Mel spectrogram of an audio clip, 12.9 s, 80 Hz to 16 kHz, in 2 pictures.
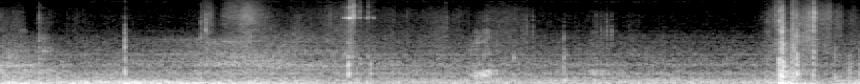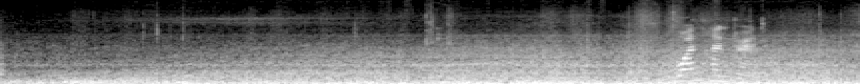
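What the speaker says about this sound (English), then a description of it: "Now I went to sport mode and we're gonna do the acceleration." Steady road and motor rumble builds with a brief thump, then a rising whine as a BMW iX3 xDrive50 electric car accelerates hard in sport mode with launch control; no talking.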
